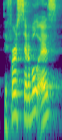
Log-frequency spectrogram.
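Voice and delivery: usual speaking voice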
